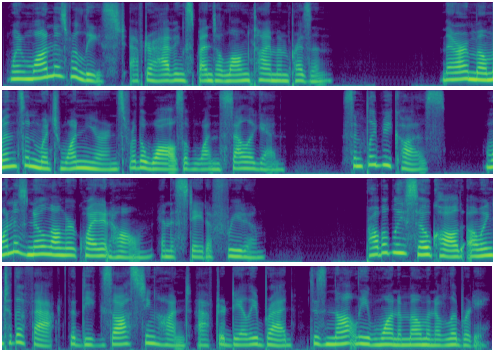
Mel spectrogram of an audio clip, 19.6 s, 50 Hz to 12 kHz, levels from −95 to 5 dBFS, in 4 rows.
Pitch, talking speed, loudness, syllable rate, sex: 220 Hz, 185 wpm, -19 LUFS, 5.8 syllables/s, female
